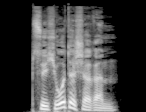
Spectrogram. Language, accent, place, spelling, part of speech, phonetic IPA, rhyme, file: German, Germany, Berlin, psychotischerem, adjective, [psyˈçoːtɪʃəʁəm], -oːtɪʃəʁəm, De-psychotischerem.ogg
- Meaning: strong dative masculine/neuter singular comparative degree of psychotisch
